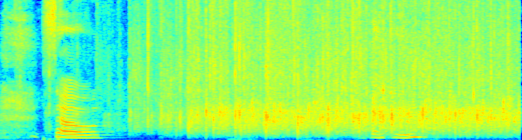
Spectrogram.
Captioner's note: applause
